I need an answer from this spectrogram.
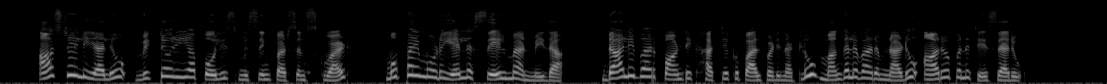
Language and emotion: Telugu, neutral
